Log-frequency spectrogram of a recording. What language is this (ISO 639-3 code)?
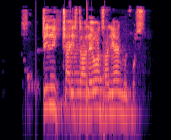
kat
